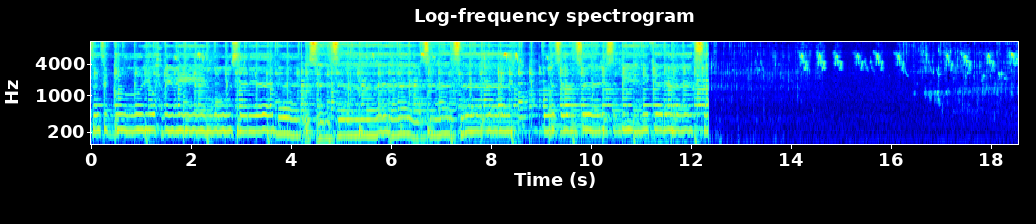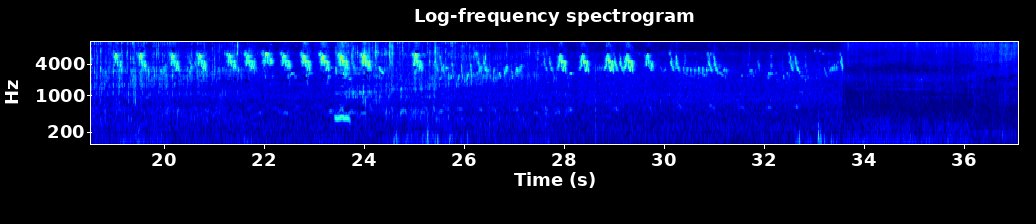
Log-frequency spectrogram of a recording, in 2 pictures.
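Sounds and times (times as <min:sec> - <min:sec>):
small bird chirping: 0:12.6 - 0:33.6.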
